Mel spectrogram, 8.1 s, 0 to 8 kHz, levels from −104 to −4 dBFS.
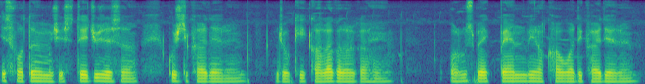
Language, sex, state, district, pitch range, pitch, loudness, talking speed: Hindi, male, Nagaland, Kohima, 105-110 Hz, 105 Hz, -18 LUFS, 210 wpm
